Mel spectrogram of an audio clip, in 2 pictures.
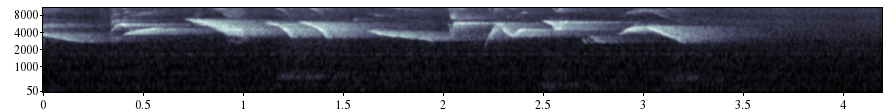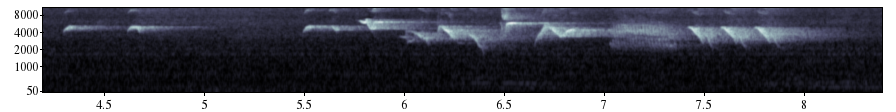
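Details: Extended singing by a pet hybrid finch, yellow-eyed canary × Timbrado, hatched November 2012: fast high warbled phrases with repeated downward sweeps and trills, a short lull midway, then more rapid twittering.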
